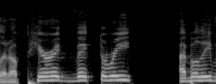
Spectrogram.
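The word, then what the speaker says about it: Pyrrhic: of the word uh it's p y r r hi i c k so I think it's peric victory but it's a victory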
